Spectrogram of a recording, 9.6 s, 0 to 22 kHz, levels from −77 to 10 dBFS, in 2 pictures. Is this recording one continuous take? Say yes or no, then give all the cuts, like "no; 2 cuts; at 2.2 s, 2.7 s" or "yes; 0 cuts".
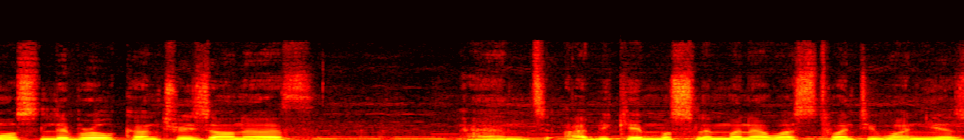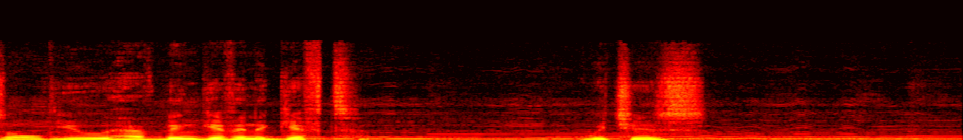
no; 1 cut; at 5.1 s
